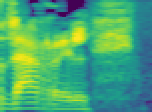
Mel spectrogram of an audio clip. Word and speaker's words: Durrell: escrito con D de Dinamarca, los Durrell, pronunciado Darrell, que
